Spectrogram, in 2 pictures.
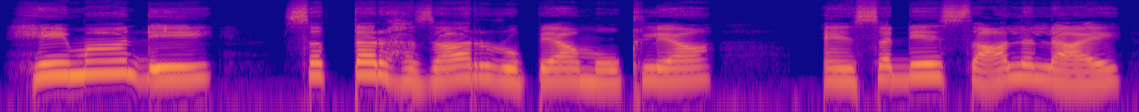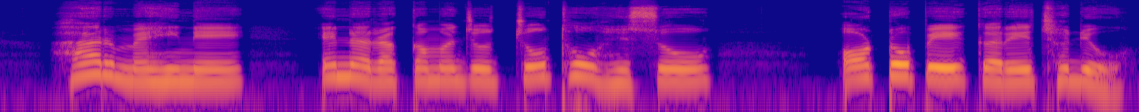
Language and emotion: Sindhi, neutral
